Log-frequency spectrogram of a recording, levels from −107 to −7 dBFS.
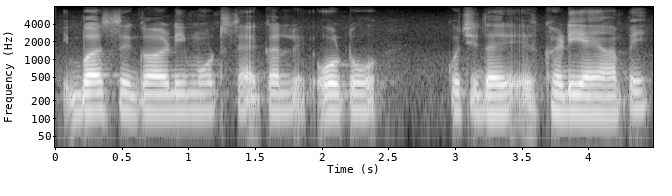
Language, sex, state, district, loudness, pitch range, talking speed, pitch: Hindi, male, Uttar Pradesh, Shamli, -18 LUFS, 125-135 Hz, 135 wpm, 130 Hz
